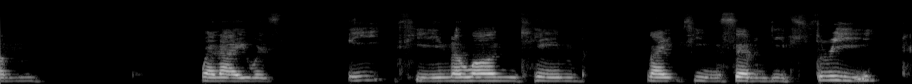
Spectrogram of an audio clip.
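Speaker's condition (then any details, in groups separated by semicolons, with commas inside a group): Cerebral palsy; premature birth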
